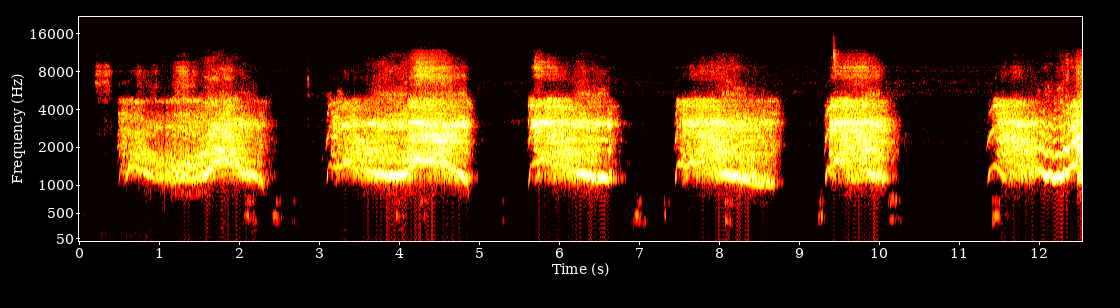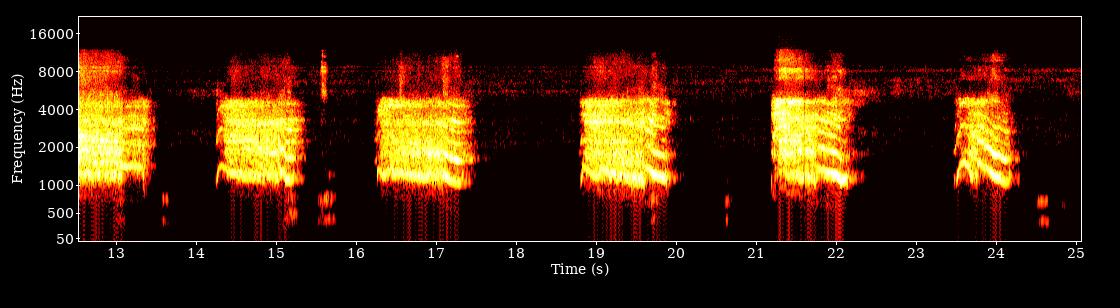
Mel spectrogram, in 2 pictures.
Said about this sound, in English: All right, here is that cougar scream.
